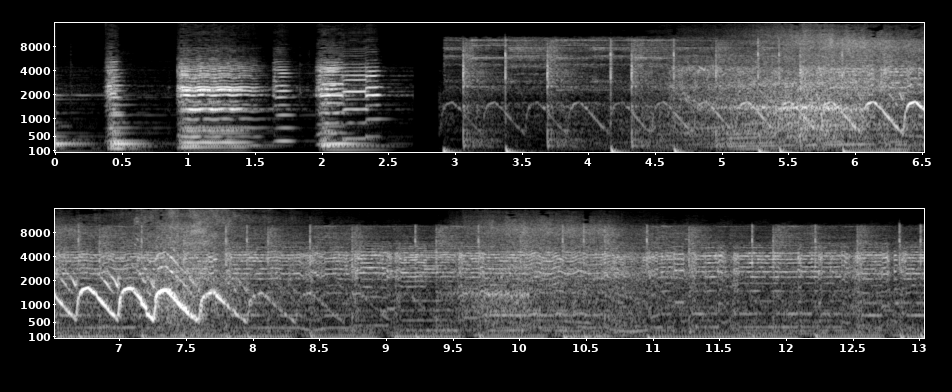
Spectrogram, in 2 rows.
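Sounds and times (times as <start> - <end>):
music: 0.0 - 13.0
police siren wailing: 2.9 - 11.3.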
